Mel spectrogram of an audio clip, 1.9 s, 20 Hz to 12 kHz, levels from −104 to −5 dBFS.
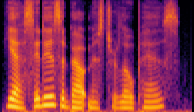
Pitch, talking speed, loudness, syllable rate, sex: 190 Hz, 185 wpm, -21 LUFS, 4.6 syllables/s, female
